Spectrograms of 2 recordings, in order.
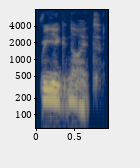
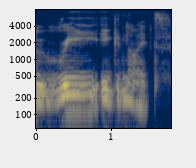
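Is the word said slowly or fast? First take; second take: fast; slowly. First: The word is said faster. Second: The word is said slowly.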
